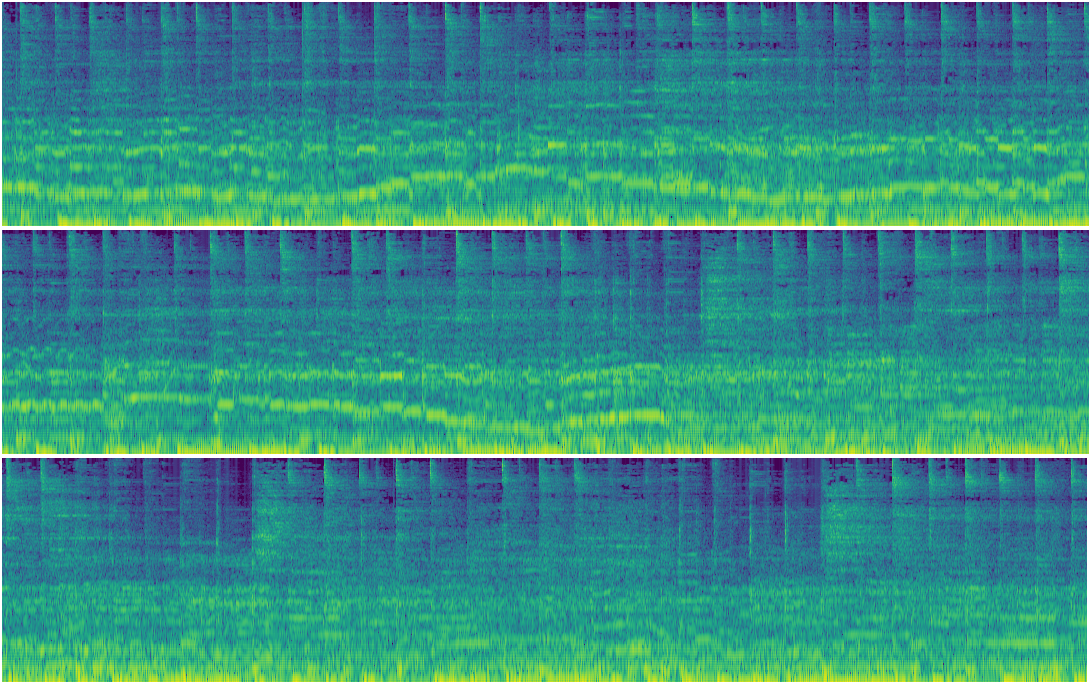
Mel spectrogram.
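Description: Live rock band playing an instrumental break: an electric guitar plays a lead line that glides and bends up and down over a steady bass and drum groove.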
